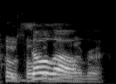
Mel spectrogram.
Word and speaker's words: Xolo: How do you say that dude's name? XOLO. – Zolo. – Zolo. – Say it with a Z.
